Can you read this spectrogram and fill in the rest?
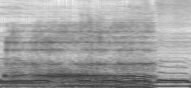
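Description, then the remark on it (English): A long, loud, deep belch rumbles for nearly two seconds with a low, throaty drone, then shifts pitch briefly at the end, made while rating beers; alone, with no talking. “We'll be discussing and rating these beers with the Sudge rating plus our signature belching sounds.”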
